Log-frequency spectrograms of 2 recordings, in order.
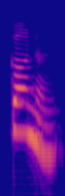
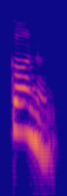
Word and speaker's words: colonel: The next word is kernel. Now, the spelling is Colonel, and even though you don't have an R here, but you have the R sound here. So, the pronunciation is kernel.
